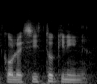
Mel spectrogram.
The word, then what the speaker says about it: colecistoquinina: Se pronuncia normalmente así, colecistoquinina.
